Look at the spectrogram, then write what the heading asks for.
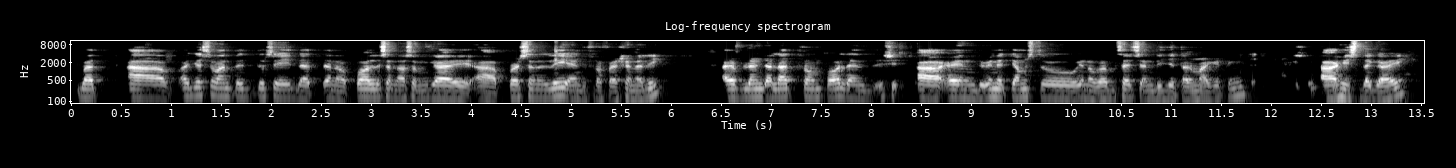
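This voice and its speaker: A man who is not a native English speaker, talking haltingly on a video call. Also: medium pitch, little pitch movement. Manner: halting, with many fillers and restarts. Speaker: meeting member. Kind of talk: casual video-call chat.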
